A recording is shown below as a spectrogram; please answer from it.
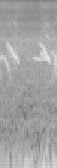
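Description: Backyard poultry, chickens and black turkeys, give two brief high chirping calls over a low rumbling background in a garden.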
